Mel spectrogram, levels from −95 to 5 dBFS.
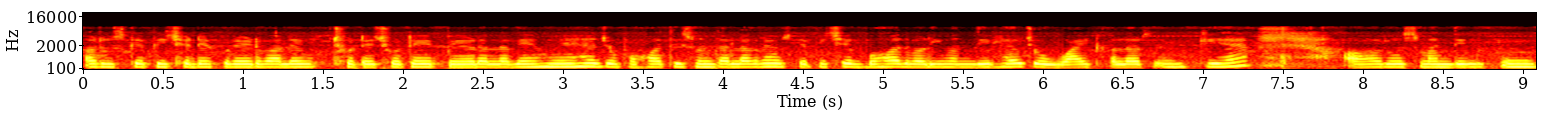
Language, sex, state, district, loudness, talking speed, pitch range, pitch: Hindi, female, Uttar Pradesh, Etah, -12 LUFS, 220 wpm, 200-215 Hz, 205 Hz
